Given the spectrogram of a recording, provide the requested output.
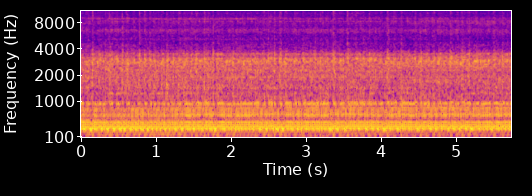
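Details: Rebuilt Stihl MS311 chainsaw with new piston and rings, mild porting, muffler mod, homemade carb gasket, warming up and cutting wood: high steady two-stroke scream holding speed through the cut, no bogging; healthy under load.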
